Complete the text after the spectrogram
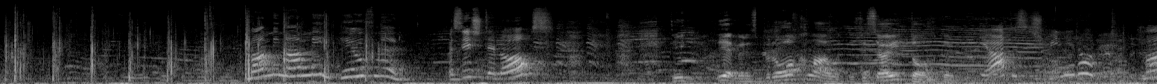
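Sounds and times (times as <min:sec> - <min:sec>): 
girl's quick footsteps running in front of a bakery: 0:00.0 - 0:04.1
speech: 0:02.5 - 0:05.6, 0:06.7 - 0:11.5.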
